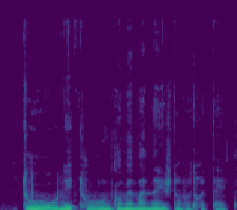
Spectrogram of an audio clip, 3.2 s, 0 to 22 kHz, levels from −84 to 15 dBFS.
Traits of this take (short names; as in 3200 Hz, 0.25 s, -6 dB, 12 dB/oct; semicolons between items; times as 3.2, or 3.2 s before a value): a quantiser's noise floor 12-bit, dither none; Opus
